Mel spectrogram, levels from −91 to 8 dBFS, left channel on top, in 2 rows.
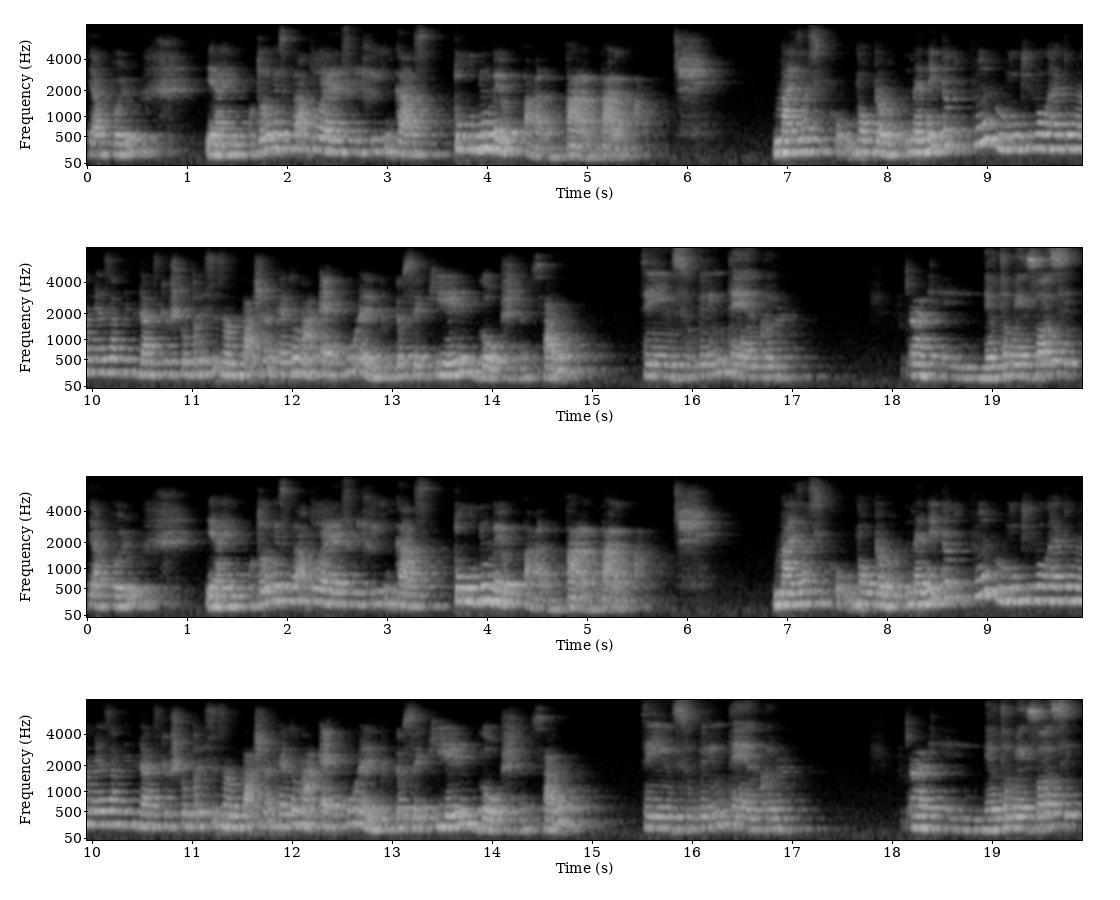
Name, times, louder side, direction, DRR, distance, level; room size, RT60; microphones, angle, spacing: voice 1, 0.0-3.4 3.7-5.4 5.9-6.2 6.9-14.8 16.8-16.9 18.1-18.4, equal, 5° left, -4 dB, 0.4 m, -27 dB
voice 2, 15.5-16.9 18.5-19.7, left 1 dB, 35° left, -5 dB, 0.7 m, -29 dB
3.2 x 2.0 x 2.8 m, 0.78 s
head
